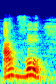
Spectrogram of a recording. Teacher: a última sílaba é a mais forte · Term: oxítono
